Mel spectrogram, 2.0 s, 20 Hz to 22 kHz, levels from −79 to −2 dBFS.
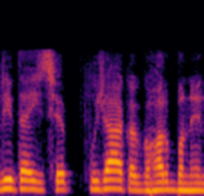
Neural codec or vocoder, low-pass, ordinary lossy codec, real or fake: codec, 16 kHz, 0.5 kbps, X-Codec, WavLM features, trained on Multilingual LibriSpeech; none; none; fake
